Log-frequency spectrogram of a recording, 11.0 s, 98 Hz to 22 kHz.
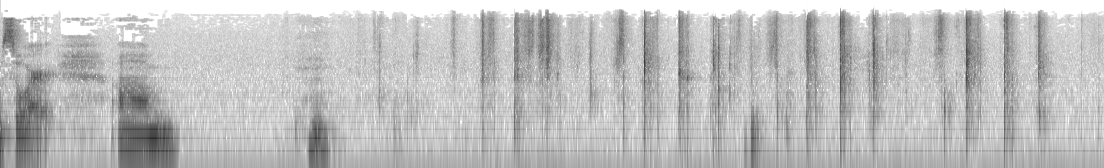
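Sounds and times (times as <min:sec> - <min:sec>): cards being shuffled: 0:03.6 - 0:11.0.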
